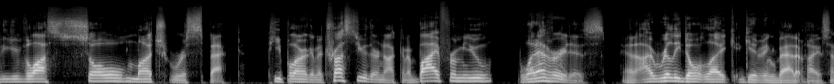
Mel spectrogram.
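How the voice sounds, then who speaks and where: Man with a cold, talking low. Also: dry recording, studio quality. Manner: animated, restarts and repeats words. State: getting over a cold, low husky voice. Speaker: podcast host. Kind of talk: solo podcast monologue.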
